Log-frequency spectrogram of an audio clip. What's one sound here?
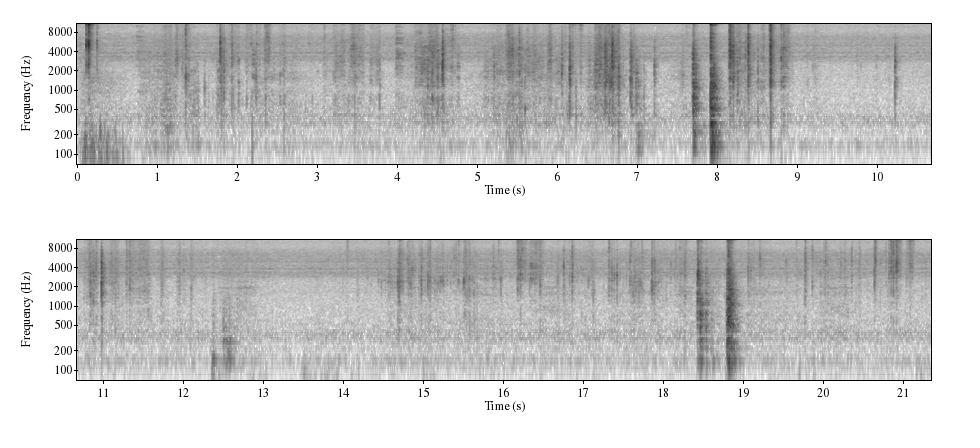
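Paper rustles and crinkles as it is folded by hand.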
